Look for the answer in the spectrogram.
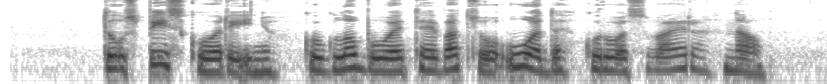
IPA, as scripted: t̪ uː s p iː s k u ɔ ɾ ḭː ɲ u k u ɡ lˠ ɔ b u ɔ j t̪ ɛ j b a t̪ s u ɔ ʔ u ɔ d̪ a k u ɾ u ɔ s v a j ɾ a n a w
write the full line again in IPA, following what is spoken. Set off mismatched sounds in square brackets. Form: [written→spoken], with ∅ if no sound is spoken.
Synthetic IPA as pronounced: t̪ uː s p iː s k u ɔ ɾ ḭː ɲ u k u ɡ lˠ ɔ b u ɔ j t̪ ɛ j [b→v] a t̪ s u ɔ ʔ u ɔ d̪ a k u ɾ u ɔ s v a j ɾ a n a w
